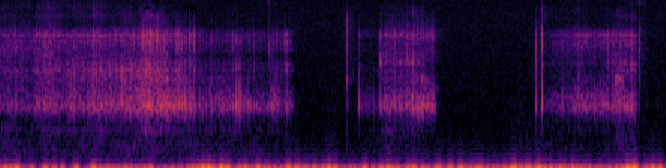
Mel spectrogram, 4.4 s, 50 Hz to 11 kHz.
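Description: Long nails scratch and tap the top surface of a 3Dio binaural microphone's small, hollow, rectangular metal body. Three bursts of bright, raspy scratching come in bursts: a long one up front, then two shorter ones. Faint taps and a steady low rumble sit underneath.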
